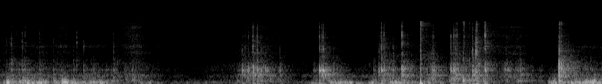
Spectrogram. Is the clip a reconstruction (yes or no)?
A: no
